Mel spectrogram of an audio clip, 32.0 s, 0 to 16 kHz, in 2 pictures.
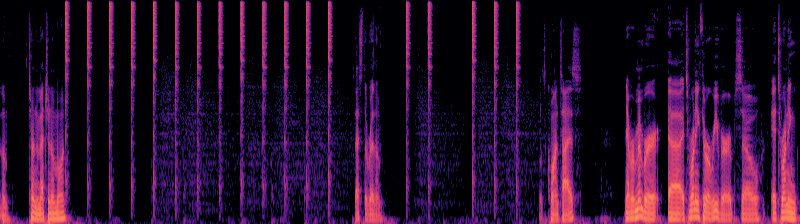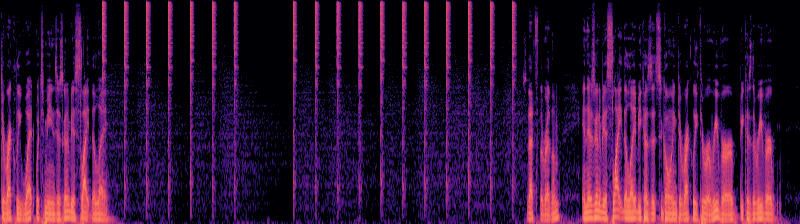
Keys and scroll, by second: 11.1 ctrl+a, 15.2 alt+q.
